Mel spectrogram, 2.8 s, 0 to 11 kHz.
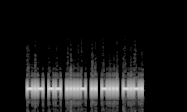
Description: Morse code, heard as a keyed tone, about 47 wpm, 700 Hz. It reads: KM4IBC
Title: USA Call Signs - 2x Character Spacing - 45wpm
